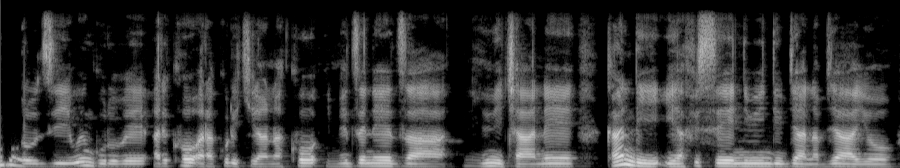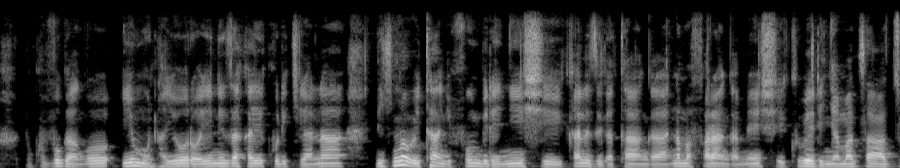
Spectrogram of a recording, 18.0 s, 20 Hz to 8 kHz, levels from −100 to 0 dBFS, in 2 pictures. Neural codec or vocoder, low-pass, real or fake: none; 7.2 kHz; real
